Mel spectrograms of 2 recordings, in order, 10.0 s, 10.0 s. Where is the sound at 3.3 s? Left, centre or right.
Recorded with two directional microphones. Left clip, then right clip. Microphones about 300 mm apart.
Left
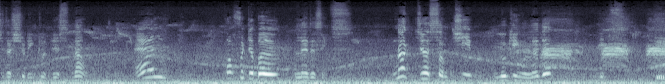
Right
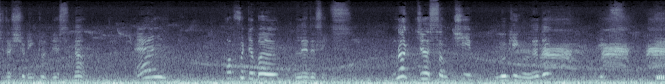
Centre.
